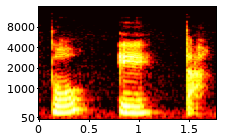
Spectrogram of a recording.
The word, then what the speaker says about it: poeta: Ahora sabemos que poeta, la O y la E se pronuncian con la misma duración.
